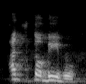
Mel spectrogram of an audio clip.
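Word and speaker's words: الطَّبِيبُ: At-tabibu. Okay, so at-tabibu, it becomes one single vowel.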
